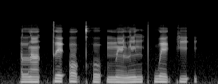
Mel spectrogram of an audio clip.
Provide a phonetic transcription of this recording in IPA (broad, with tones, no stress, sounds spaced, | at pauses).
l ã˨ t̚ t̪ e˦ ʔ ɔ˨˩ kʰ o˨ ʔ m ẽ˨˩ l ĩ˧ n pʰ w e˥˧ k i˦ ʔ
